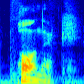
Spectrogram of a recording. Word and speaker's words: Poullennec: We have Gwendal Poullennec, right? Am I pronouncing your last name right?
